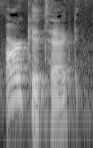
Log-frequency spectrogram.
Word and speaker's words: architect: And Maggie says, a Japanese architect, Ito Toyo, designed it. Ooh, it's probably very interesting. – Okay, so Maggie 呢就说啊，其实我们就是在台中国家歌剧院，刚刚有提到吧，一位日本的建筑师的英文就是 architect. Notice the pronunciation of ch is sound like a k sound.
